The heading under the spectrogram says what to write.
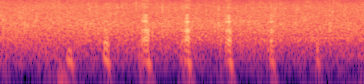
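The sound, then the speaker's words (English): A brief round of about five hand claps in a quick, fairly even rhythm, moderately loud over a steady hissing background, with no voices. “Why, she gets a clap that's for to that.”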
